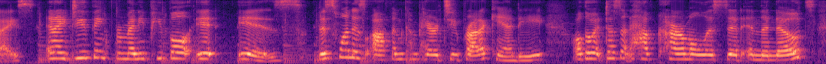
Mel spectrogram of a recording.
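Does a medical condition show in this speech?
No.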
